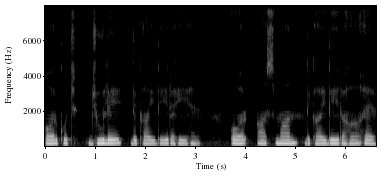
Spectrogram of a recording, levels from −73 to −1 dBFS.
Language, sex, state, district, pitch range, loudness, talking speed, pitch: Hindi, female, Bihar, Purnia, 190-205 Hz, -23 LUFS, 115 wpm, 195 Hz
